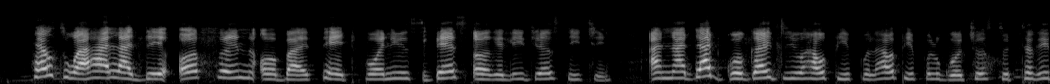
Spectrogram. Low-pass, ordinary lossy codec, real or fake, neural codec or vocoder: 9.9 kHz; none; fake; codec, 24 kHz, 6 kbps, HILCodec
